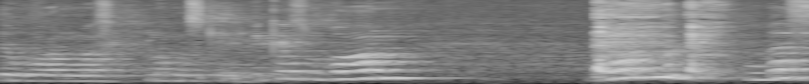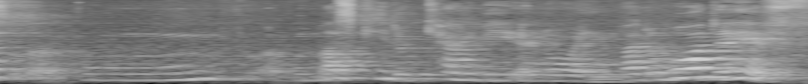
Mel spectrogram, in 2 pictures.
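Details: Adult woman who stutters and counts herself part of the stuttering community, speaking as keynote at a world congress for people who stutter. The finding is real stuttering.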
